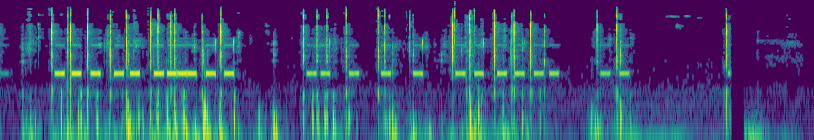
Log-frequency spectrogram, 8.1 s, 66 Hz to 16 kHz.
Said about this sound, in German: Ja, den Ton kennen vielleicht viele von euch. Das war natürlich eine SMS auf einem Nokia-Gerät, genau auf einem 6210.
